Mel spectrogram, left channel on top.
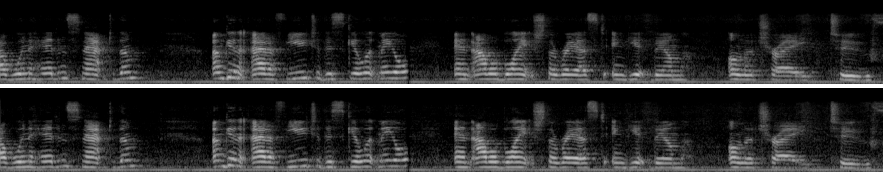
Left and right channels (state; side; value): normal; both; correlation 0.40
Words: went ahead and snapped them. I'm gonna add a few to the skillet meal, and I will blanch the rest and get them on a tray to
